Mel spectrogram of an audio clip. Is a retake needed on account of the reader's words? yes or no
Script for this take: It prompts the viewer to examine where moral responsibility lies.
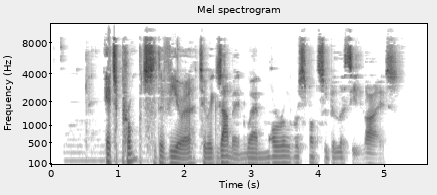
no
